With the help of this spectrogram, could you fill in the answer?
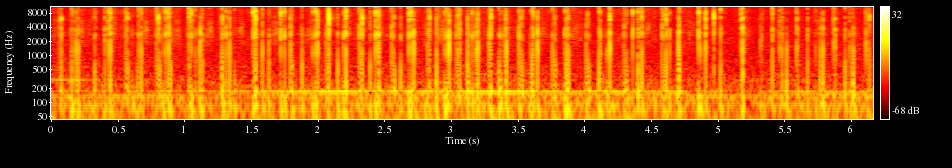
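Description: A solid white bar of soap, held in both hands, is tapped and scratched with the fingernails. A rapid, continuous run of short, crisp clicks and scraping strokes sits over a dull low rumble, with a faint steady low hum underneath.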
